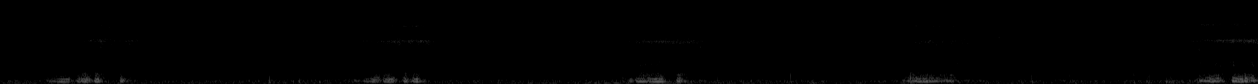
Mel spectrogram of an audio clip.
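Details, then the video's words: Sleeping pet cat snoring: five slow, rough, low snores roughly every two and a half seconds, each with a faint thin whistle riding on top, in a quiet room. "наш котик храпить / our cat snores"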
